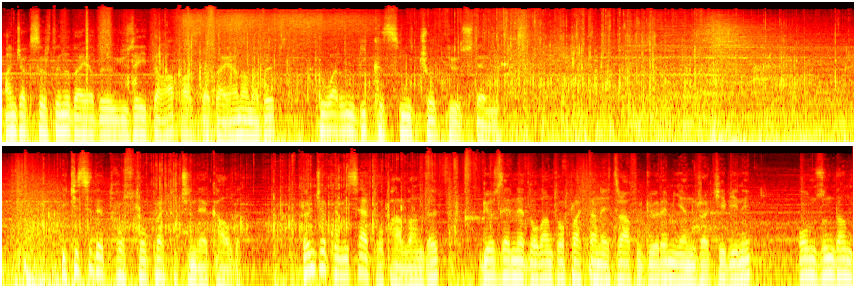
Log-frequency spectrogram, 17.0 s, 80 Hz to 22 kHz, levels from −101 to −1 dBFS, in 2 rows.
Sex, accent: male, native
